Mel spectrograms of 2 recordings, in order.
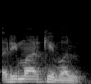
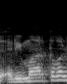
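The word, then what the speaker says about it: remarkable: रिमार्केबल। क्या? रिमार्केबल या शुद्ध। रिमारकेबल भी बोल देते हैं। बट एक्चुअल में रिमार्केबल है।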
